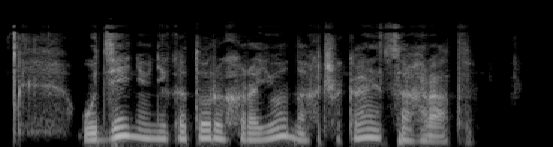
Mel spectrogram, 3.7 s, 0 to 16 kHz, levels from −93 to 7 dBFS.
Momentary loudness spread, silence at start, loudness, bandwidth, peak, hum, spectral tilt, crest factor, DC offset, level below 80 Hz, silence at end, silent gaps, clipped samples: 11 LU; 0.1 s; -34 LUFS; 9.6 kHz; -12 dBFS; none; -5 dB/octave; 22 dB; under 0.1%; -64 dBFS; 0.55 s; none; under 0.1%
